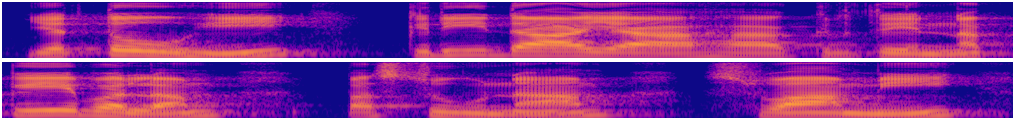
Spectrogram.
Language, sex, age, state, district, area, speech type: Sanskrit, male, 18-30, Assam, Barpeta, rural, spontaneous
